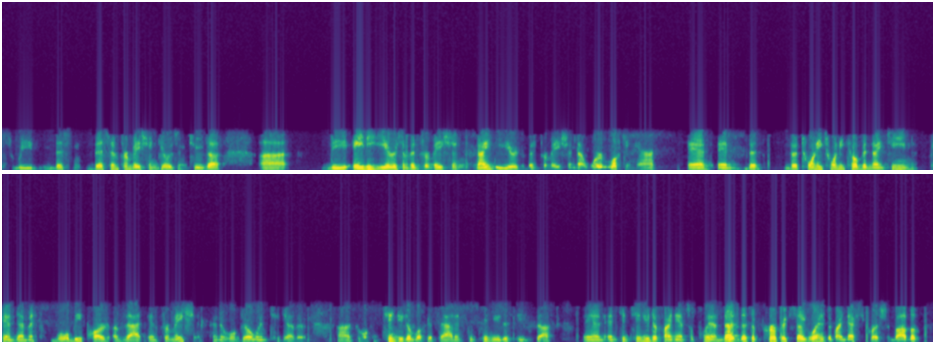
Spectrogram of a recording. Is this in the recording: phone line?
yes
